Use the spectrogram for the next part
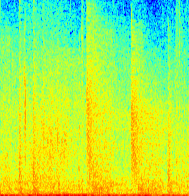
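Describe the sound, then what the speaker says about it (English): A maelstrom cannon firing in a video game, loud booming blasts in rapid succession over a constant heavy low rumble, each shot a sharp broadband crack. "Fire the maelstrom cannon."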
